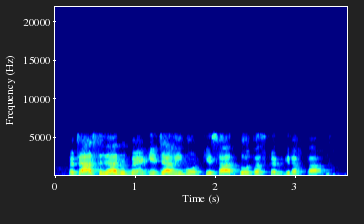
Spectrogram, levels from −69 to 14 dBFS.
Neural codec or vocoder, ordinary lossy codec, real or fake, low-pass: codec, 16 kHz, 2 kbps, FunCodec, trained on LibriTTS, 25 frames a second; Opus, 16 kbps; fake; 5.4 kHz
